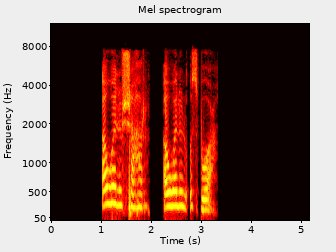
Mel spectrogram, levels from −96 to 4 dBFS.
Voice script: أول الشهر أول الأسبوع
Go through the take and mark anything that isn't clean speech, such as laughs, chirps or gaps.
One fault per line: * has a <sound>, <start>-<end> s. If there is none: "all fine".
all fine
